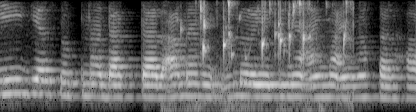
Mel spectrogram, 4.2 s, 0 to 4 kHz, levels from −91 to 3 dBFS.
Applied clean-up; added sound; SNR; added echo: none; Drip; 2 dB; reverberation time 0.5 s.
